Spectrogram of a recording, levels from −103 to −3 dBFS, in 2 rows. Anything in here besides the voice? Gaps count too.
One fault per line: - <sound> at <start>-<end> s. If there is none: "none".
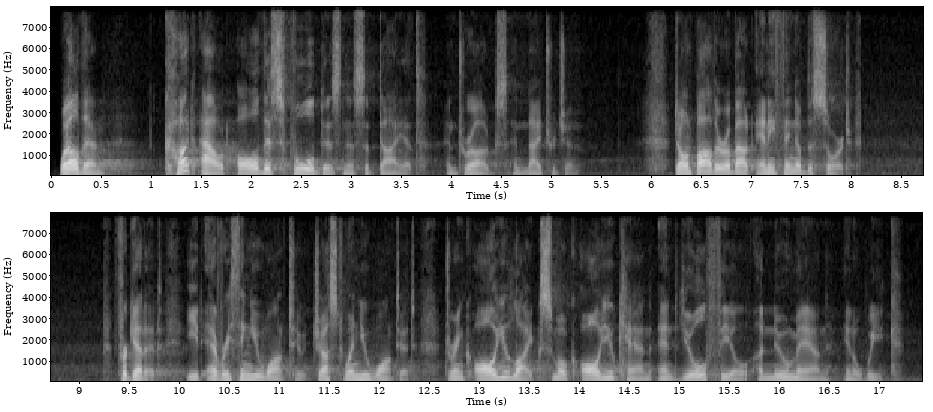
none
